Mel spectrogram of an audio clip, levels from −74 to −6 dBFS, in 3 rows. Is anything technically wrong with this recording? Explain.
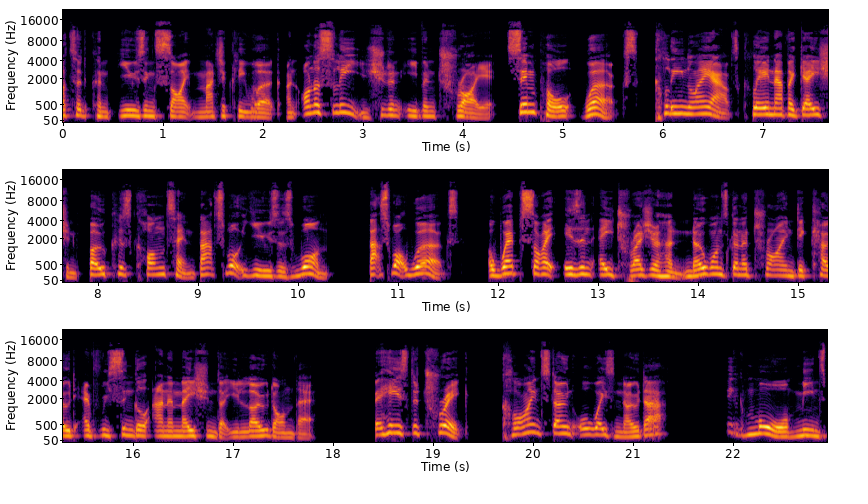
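Yes. There is AAC frame loss with concealment. At 1.89 s, about 43 ms of audio, which fits one lost frame, becomes a brief smeared, phasey patch. From 21.17 to 22.09 s, gaps totalling about 555 ms are scattered across roughly 850 ms. The longest run is around 300 ms, and there the sound fades toward silence and then returns. The decoder fills each gap by reusing the last good spectrum, which separates this from a plain dropout's hard silent cut.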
